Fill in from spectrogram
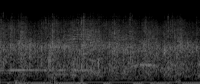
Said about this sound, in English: Come on and clap like you believe this.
